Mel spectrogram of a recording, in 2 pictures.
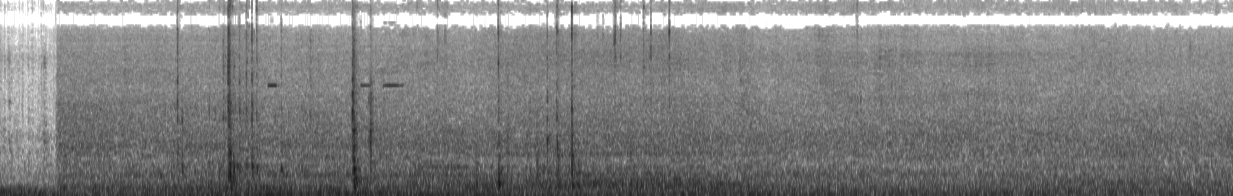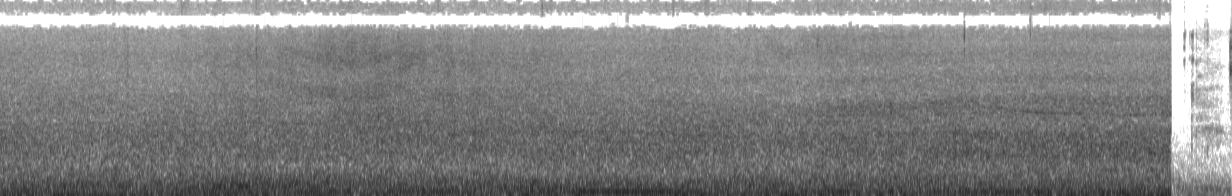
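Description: Steady rushing hiss of gasoline being pumped through a gas-pump nozzle into a car's fuel tank, with rain around it and a few sharp clicks in the first several seconds.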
